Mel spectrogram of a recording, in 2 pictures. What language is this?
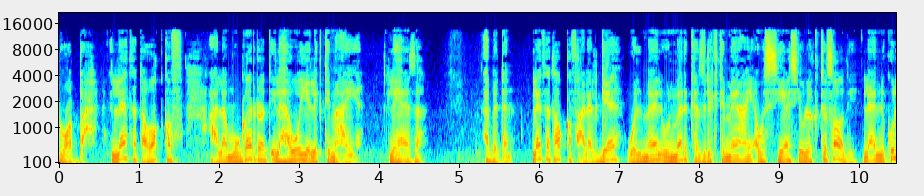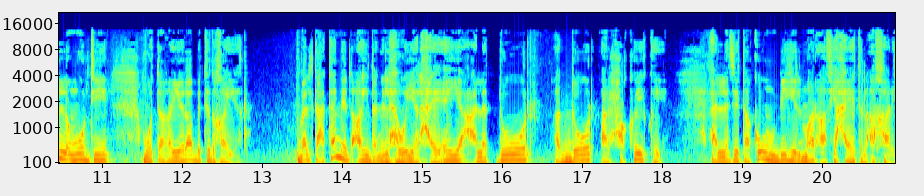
Arabic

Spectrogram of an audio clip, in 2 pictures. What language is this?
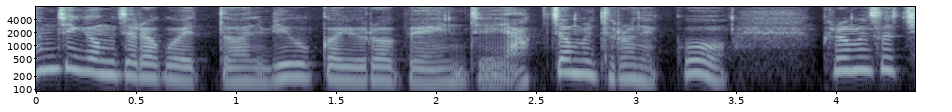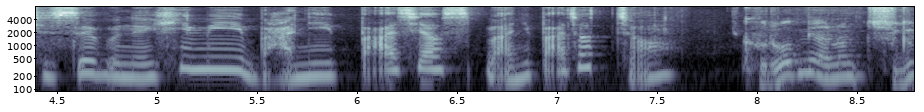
Korean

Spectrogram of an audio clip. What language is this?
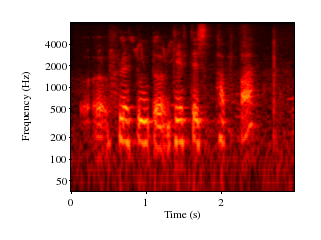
Icelandic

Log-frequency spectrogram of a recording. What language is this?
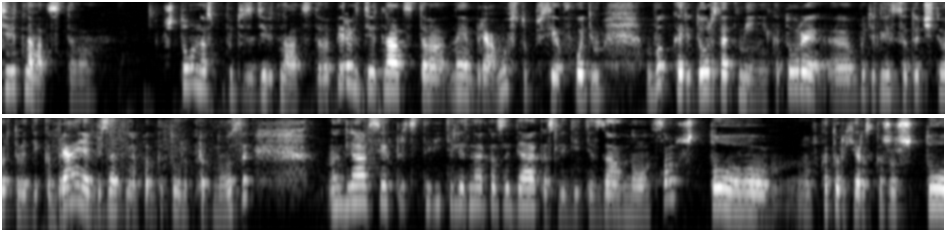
Russian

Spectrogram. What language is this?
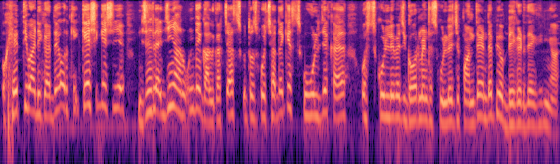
Dogri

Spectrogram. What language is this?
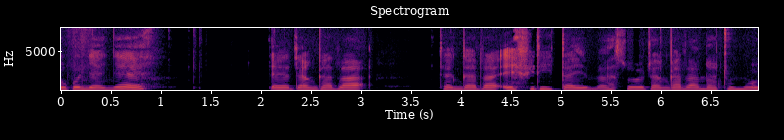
Masai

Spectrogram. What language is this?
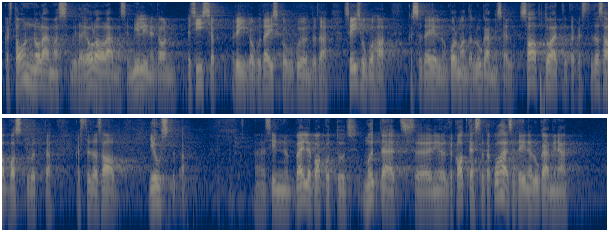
Estonian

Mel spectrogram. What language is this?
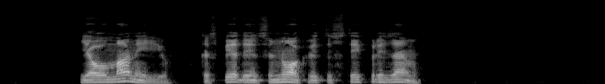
Latvian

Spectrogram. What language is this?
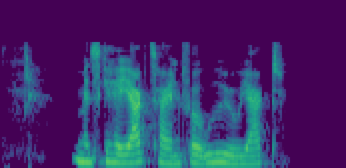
Danish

